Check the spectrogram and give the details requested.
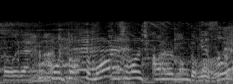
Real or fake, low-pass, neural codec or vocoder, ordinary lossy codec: fake; none; codec, 16 kHz, 8 kbps, FreqCodec, larger model; none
